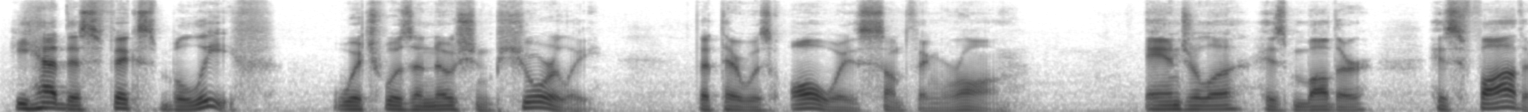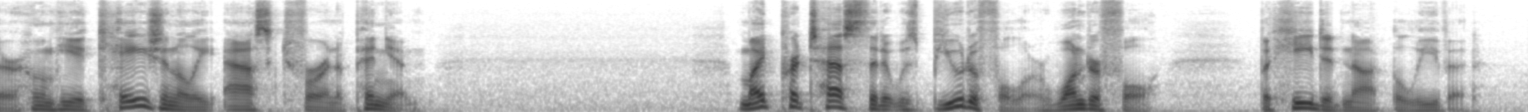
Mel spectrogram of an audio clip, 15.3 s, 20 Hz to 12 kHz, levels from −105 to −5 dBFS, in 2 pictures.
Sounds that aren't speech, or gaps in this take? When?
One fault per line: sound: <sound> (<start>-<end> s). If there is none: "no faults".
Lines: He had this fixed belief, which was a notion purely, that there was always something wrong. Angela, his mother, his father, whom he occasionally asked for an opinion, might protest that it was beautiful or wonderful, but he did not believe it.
no faults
